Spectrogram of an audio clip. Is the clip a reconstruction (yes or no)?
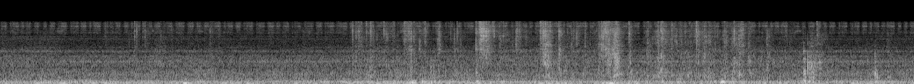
yes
